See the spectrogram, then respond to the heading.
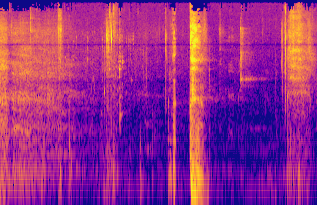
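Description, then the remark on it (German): Sounds of someone drinking water: a few separate sips and swallows with a louder throaty gulp near the middle, between quiet pauses and with no talking. “Könnt mir mal einer ganz kurz Wasser geben?”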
